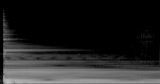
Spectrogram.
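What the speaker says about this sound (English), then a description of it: "So it's going to go from an A to a G." A single guitar A string, just tuned down a whole tone to G, is plucked once and rings out steadily with a rich, sustained low tone that slowly fades, with no talk over it.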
